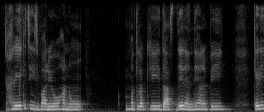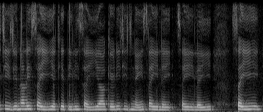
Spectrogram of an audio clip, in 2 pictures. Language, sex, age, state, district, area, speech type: Punjabi, female, 30-45, Punjab, Tarn Taran, rural, spontaneous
